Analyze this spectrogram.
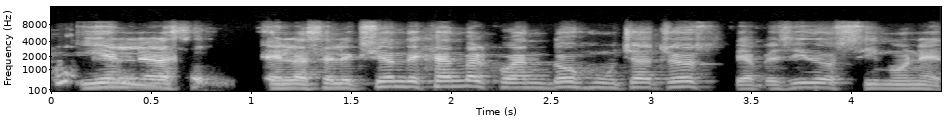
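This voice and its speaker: This man speaks at a fairly quick pace. His pitch varies an ordinary amount. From Argentina. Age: 60s. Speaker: sports journalist and writer. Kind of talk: interview. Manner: halting.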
